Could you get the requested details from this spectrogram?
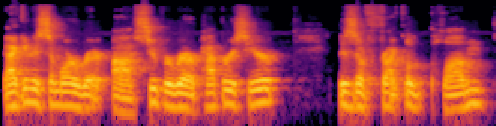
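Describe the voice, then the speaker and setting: Gravelly, enthusiastic male seed-show host. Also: mid-range voice, moderate pace, reverberant. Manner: enthusiastic, gushing. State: strained, tired voice from coughing. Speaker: gardening channel host. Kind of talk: live stream product showcase.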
